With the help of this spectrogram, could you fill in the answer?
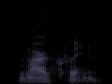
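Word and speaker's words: Mariquin: rooms, I appreciate your hospitality, Miss Mark Queen. Did I hear that correctly?" Here, I'll spell it for you. Whoa. Actual spelling. M A R I Q U I N Marquin.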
